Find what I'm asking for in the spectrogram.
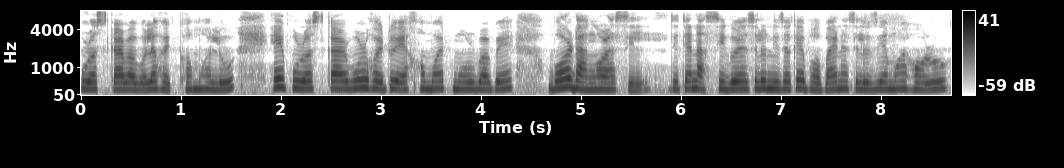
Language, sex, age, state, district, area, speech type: Assamese, female, 30-45, Assam, Biswanath, rural, spontaneous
